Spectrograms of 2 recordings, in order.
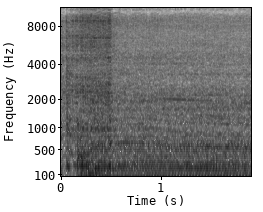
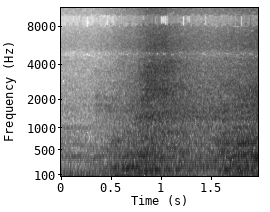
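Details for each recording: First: Audi after welding exhaust and flex pipes: engine catches and settles into steady idle with faint puffing hiss over the exhaust note; small exhaust leaks on top at the welds; power steering also sounded unhappy. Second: Audi after dropping subframe and swapping fuel tank: revs up and settles twice with smooth muted exhaust, no puffing or ticking, very quiet now; normal exhaust note.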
